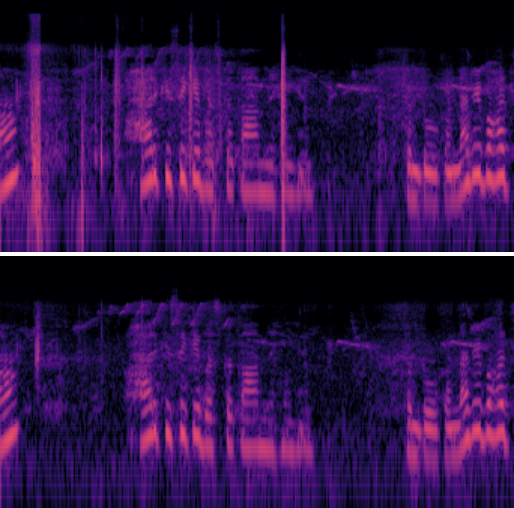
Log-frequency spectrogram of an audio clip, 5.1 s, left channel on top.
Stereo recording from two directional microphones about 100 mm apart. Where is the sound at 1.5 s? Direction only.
40° right (ahead or behind).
